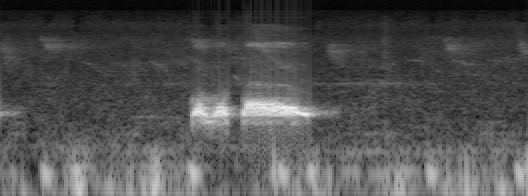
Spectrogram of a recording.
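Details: A single full phrase from a spotted dove in khaham pa wild style: a brief note, then a long throaty coo that fades downward, set among soft, low knocking sounds.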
